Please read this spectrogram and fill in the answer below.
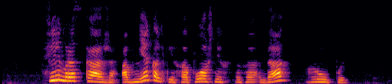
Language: Belarusian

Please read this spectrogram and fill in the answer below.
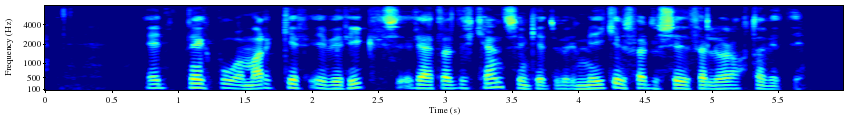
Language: Icelandic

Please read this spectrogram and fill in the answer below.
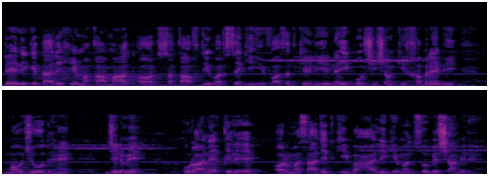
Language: Urdu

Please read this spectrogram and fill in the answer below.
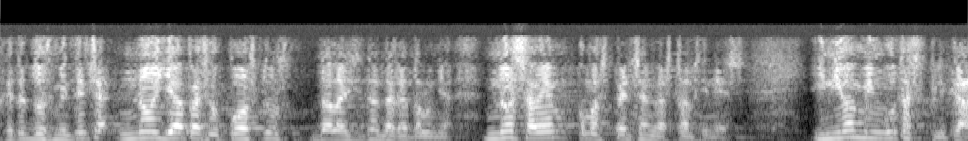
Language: Catalan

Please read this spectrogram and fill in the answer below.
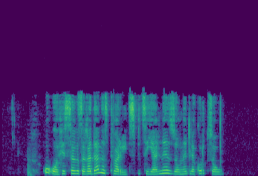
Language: Belarusian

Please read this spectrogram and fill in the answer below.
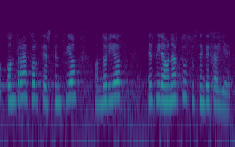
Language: Basque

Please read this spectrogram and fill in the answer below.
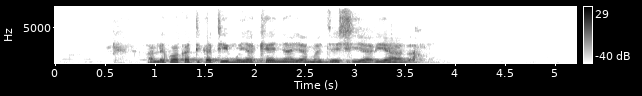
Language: Swahili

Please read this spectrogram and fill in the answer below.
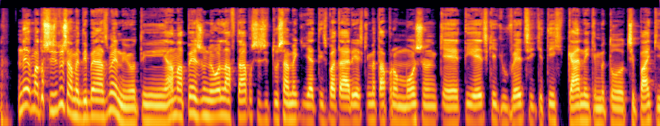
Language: Greek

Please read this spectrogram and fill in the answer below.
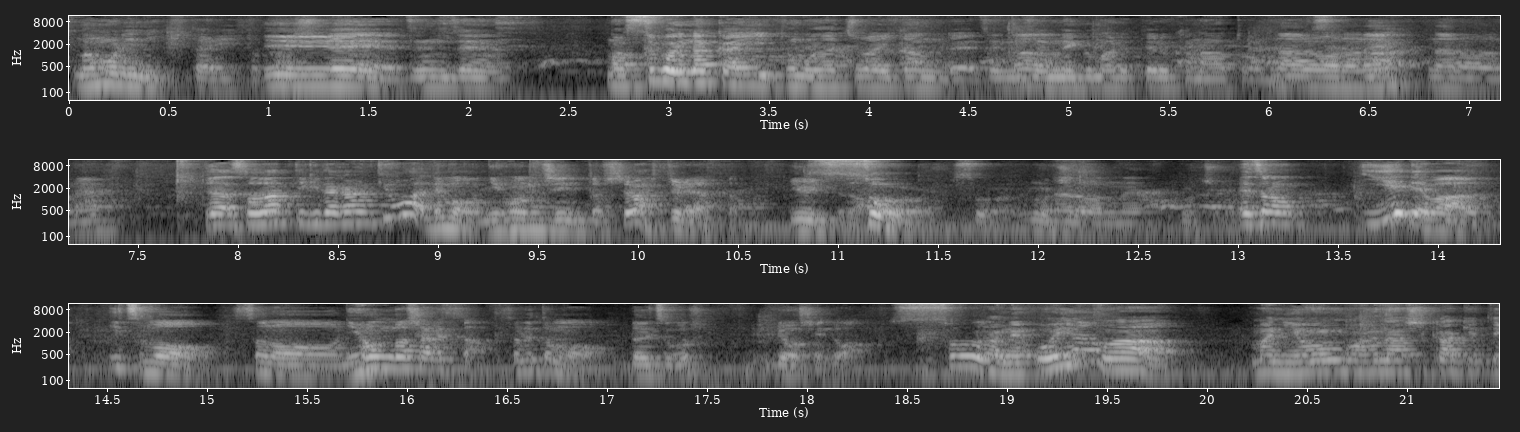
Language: Japanese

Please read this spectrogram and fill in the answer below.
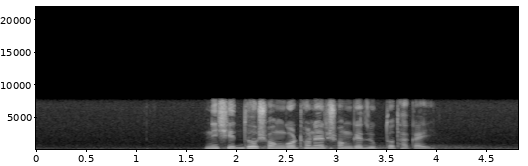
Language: Bangla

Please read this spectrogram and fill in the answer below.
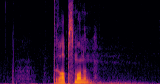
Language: Norwegian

